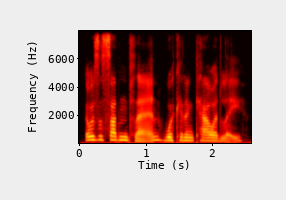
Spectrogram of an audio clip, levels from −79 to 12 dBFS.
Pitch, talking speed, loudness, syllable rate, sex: 210 Hz, 185 wpm, -18 LUFS, 5.1 syllables/s, female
